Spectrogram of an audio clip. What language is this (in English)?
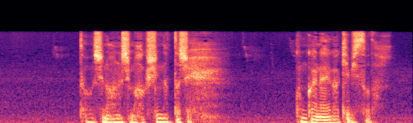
Japanese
